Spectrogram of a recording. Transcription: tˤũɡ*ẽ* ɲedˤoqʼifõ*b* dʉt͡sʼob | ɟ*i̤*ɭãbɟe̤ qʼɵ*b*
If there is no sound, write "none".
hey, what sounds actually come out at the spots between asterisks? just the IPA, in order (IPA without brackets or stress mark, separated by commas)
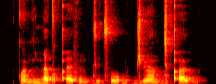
ẽ, b, i̤, b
